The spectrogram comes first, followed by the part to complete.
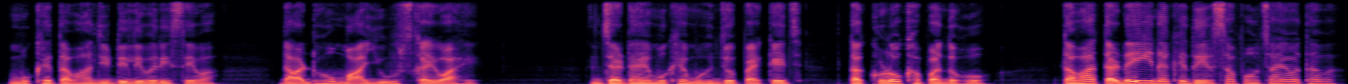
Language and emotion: Sindhi, sad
